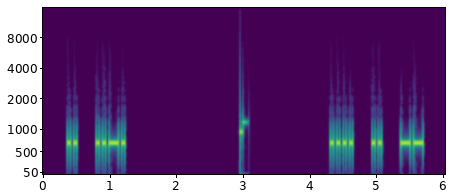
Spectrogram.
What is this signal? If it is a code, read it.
Morse code, heard as a keyed tone, about 25 wpm, spaced as for 18 wpm, 700 Hz. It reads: IF HIM
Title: 2x Character Spacing - Top 100 Words - 25wpm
